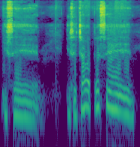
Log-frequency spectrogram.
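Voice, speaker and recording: A man's voice: medium pitch, animated, measured pace, mellow, slightly rough, dry recording. A man telling a personal story in a casual, vivid way, hesitating and searching for words, repeating phrases for effect.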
